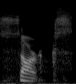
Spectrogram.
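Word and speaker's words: σάρξ: uses the Greek word the root Greek word Sark's SAR X so you spell that and the idea here is that it's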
